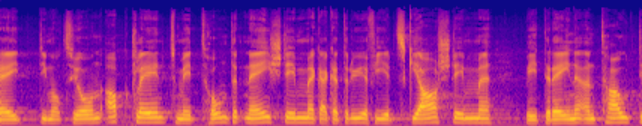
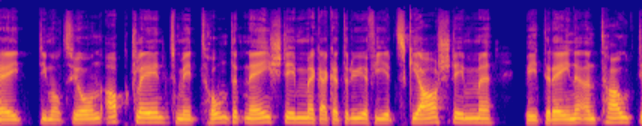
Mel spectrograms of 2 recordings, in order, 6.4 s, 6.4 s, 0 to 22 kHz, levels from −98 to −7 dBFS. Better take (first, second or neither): first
